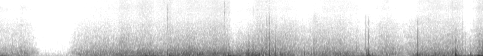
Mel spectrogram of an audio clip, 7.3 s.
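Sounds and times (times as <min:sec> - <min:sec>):
scalp treatment rubbing and scratching: 0:01.8 - 0:07.2.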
